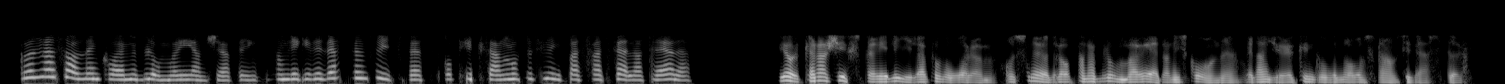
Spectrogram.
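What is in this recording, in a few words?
Swedish speech, TWELP 700 bps vocoder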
